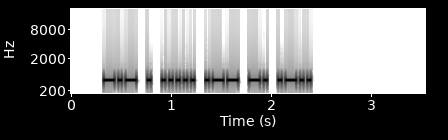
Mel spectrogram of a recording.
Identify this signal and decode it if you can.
Morse code, heard as a keyed tone, about 32 wpm, 700 Hz. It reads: KE5WNL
